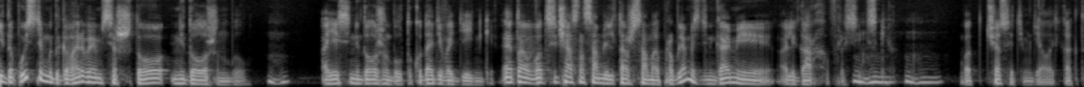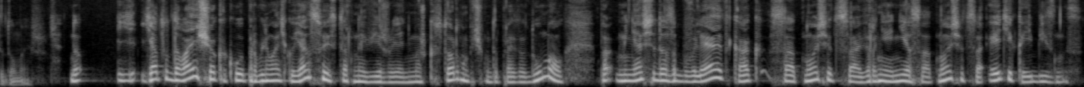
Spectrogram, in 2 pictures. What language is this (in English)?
Russian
